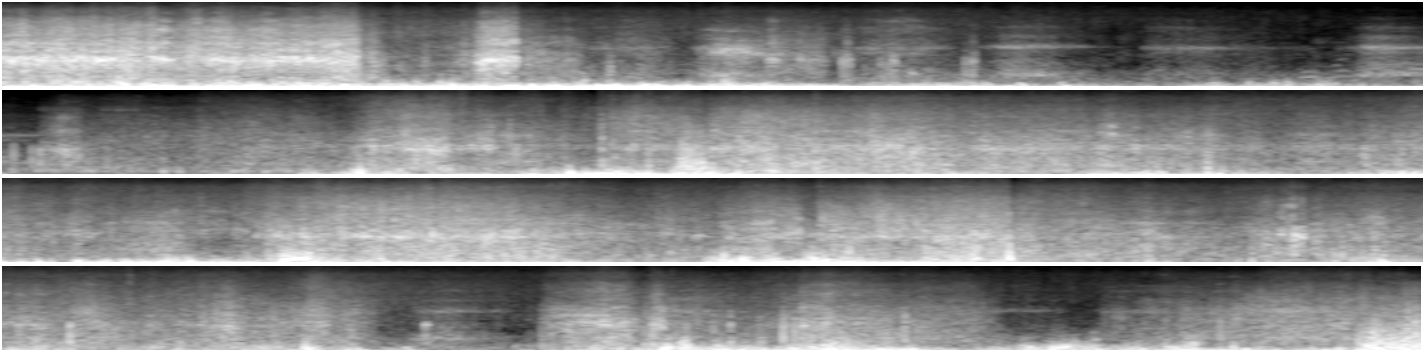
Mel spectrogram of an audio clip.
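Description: Wind rushes loudly past the skier.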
